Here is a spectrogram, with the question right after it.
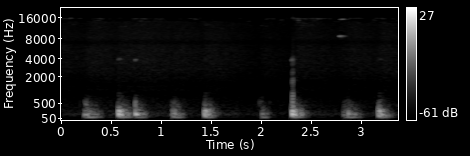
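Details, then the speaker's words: Normal adult heart sounds, soft lub-dub at roughly 70 per minute, recorded with an Eko electronic stethoscope and shown alongside a simultaneous EKG and phonocardiogram waveform on the Eko dashboard. "Again you can see at the top there is the EKG and the bottom waveform is the phonocardiogram."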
